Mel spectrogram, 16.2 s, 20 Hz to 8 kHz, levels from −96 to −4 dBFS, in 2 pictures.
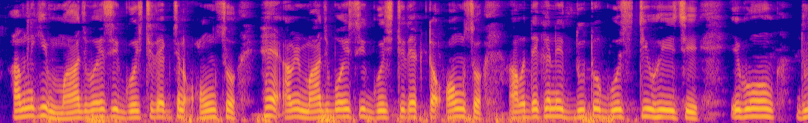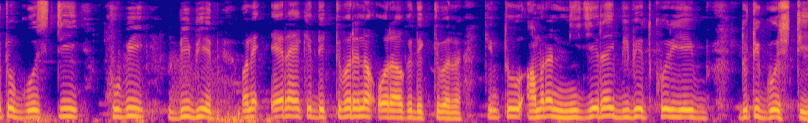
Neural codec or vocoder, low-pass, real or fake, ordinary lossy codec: none; none; real; none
